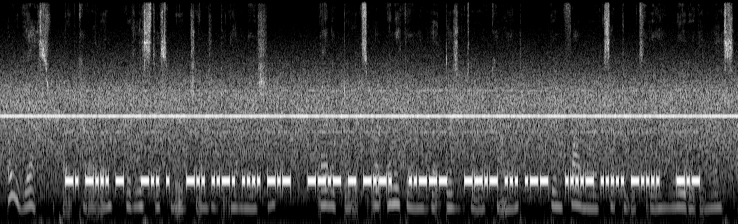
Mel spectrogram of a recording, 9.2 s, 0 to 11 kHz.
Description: Morse code, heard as a keyed tone, machine-sent, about 38 wpm, 510 Hz, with radio static, a steady whistle near 2020 Hz and speech in English. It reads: NBT DE DFHK QTC 2 QSW 456 K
